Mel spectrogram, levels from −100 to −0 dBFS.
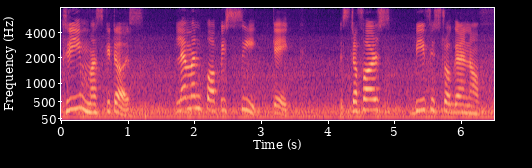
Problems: constant background noise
